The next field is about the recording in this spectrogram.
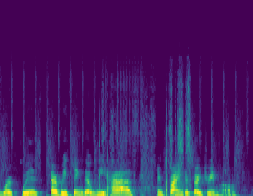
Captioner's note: pencil scratching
